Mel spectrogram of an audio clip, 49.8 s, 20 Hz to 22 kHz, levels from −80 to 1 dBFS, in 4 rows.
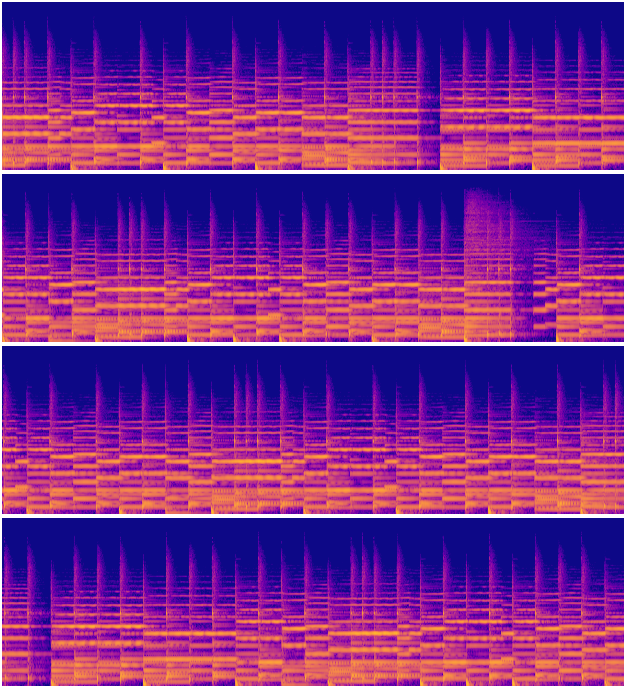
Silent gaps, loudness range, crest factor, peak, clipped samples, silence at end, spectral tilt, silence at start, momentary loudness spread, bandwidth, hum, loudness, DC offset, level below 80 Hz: none; 2 LU; 16 dB; -2 dBFS; under 0.1%; 0 s; -5.5 dB/octave; 0 s; 4 LU; 14 kHz; none; -17 LUFS; under 0.1%; -32 dBFS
